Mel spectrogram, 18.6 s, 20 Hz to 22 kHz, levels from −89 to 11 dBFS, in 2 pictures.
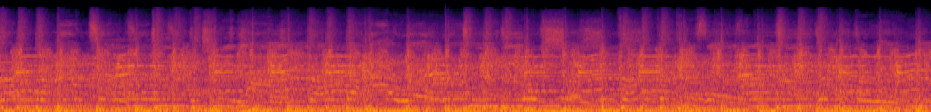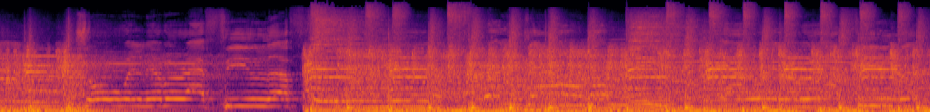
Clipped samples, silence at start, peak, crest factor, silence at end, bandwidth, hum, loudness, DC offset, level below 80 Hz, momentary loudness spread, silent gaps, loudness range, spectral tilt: under 0.1%; 0 s; -2 dBFS; 14 dB; 0 s; 20 kHz; none; -17 LUFS; under 0.1%; -26 dBFS; 6 LU; none; 3 LU; -5 dB/octave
